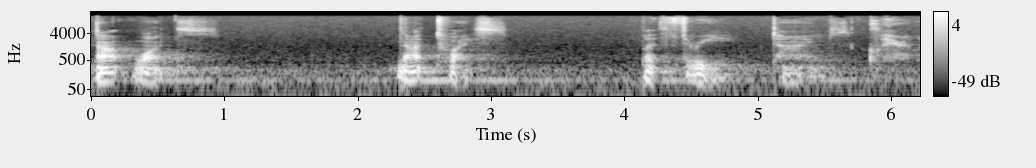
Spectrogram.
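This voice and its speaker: A man whispers at a very slow pace, with long, frequent pauses and big swings in loudness. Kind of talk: spoken word poem eulogy at a funeral. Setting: funeral service. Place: church. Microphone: podium.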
